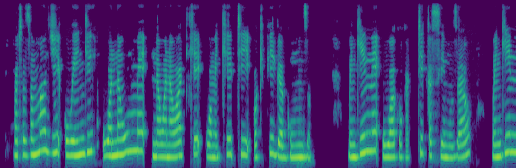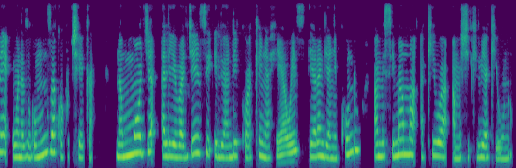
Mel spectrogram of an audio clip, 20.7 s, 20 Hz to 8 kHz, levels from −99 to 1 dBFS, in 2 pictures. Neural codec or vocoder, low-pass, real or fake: none; 7.2 kHz; real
